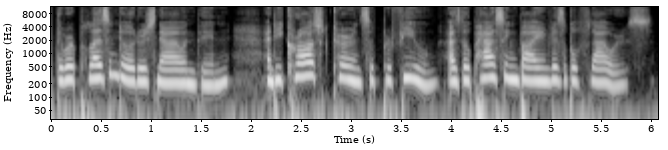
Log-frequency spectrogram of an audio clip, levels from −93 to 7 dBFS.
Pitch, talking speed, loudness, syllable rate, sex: 235 Hz, 190 wpm, -16 LUFS, 5.7 syllables/s, female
